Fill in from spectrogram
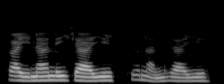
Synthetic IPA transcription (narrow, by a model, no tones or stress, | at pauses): kajnanət͡ʃajepʰɨnanzaje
